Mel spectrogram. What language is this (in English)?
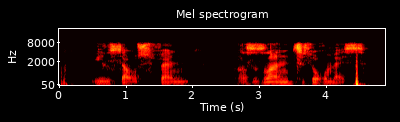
Kabyle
